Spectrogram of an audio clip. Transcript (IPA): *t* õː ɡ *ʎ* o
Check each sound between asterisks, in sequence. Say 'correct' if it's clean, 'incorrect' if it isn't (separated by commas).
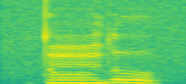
correct, incorrect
